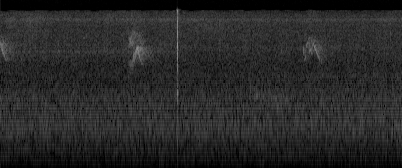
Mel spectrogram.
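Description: Faint outdoor ambience with a steady hiss, through which a small bird gives a short high chirp twice, a little under two seconds apart. A single sharp click sounds near the middle.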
